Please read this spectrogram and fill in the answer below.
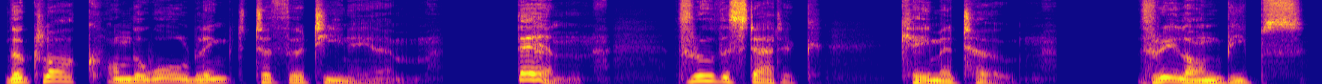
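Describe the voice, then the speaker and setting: A man narrating a first-person horror story in a measured, hushed, suspenseful way. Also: mid-range voice, sing-song, dry recording, studio quality.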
